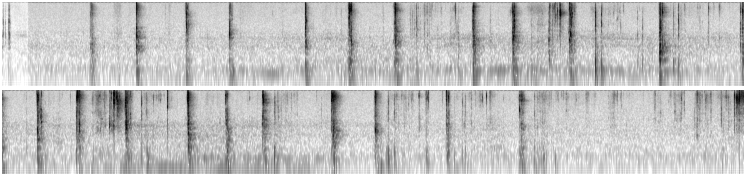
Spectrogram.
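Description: Slime being played with by hand, giving irregular sharp clicks, sparse at first and more crowded in the middle.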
